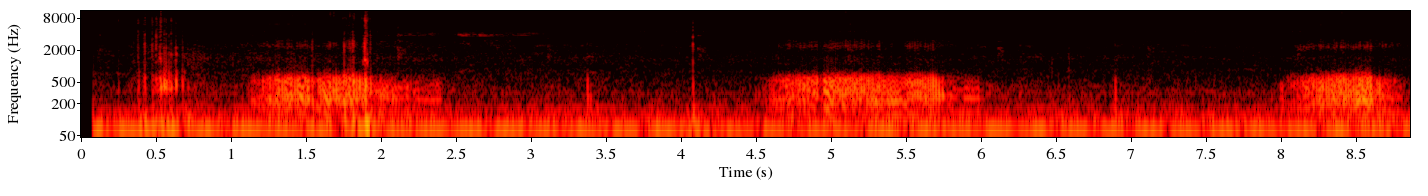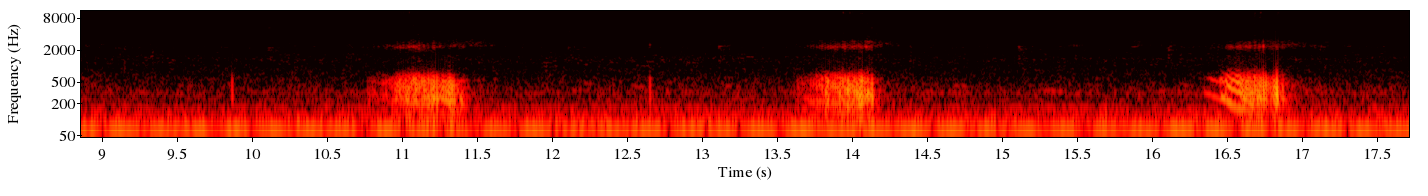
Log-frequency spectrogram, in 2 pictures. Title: Do Kangaroos snore? Turn up your sound and find out. #kangaroos #cuteness #animals #funny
